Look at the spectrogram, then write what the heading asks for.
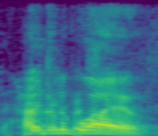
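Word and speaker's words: Phehlukwayo: So a pet, yeah, look, Pet look. Y, Why? Vayo. O. Oh, Pet look why? Vayo. There you go. Petluguayo.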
